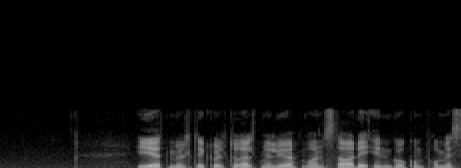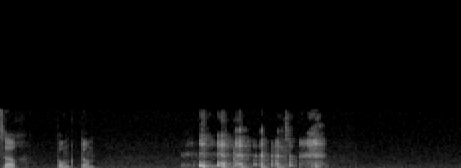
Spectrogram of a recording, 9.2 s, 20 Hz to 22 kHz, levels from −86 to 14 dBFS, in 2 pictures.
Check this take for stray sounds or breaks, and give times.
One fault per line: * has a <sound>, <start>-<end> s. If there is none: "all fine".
* has a laugh, 6.4-8.0 s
